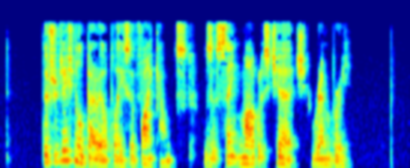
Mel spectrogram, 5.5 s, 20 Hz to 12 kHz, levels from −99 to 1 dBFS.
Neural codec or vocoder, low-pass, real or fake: none; 7.2 kHz; real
